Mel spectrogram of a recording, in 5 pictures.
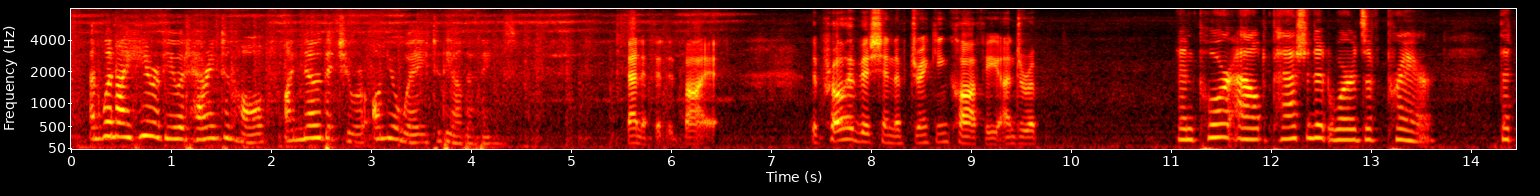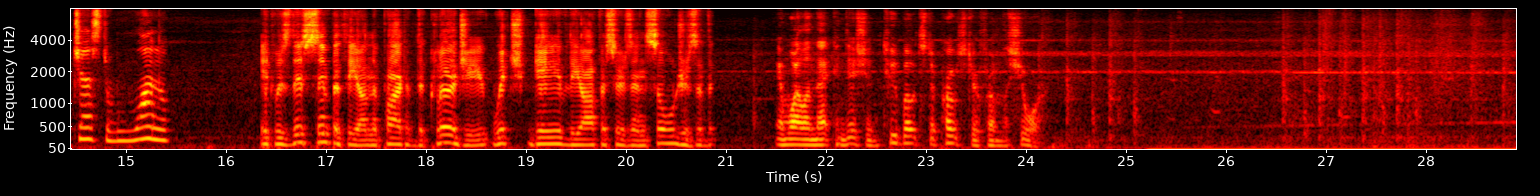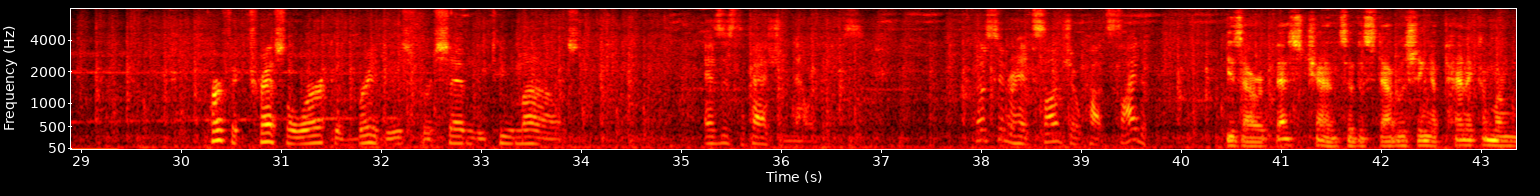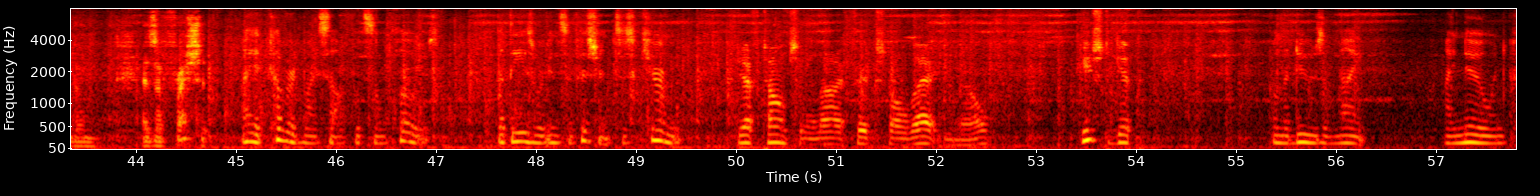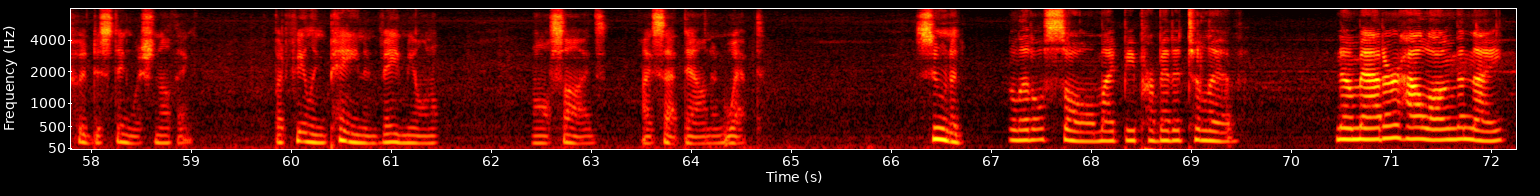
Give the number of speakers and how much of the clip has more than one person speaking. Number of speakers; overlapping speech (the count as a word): ten, no overlap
